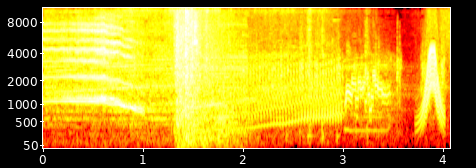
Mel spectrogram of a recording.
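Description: R2-D2 droid sound effects: a held electronic whistle that bends down and stops about a second in, a sudden crash-like burst with a falling whistle after it, then rapid warbling beeps and a quick rising sweep near the end.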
